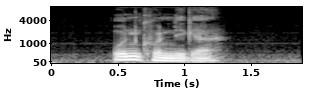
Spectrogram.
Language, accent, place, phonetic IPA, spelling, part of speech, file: German, Germany, Berlin, [ˈʊnˌkʊndɪɡɐ], unkundiger, adjective, De-unkundiger.ogg
- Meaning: 1. comparative degree of unkundig 2. inflection of unkundig: strong/mixed nominative masculine singular 3. inflection of unkundig: strong genitive/dative feminine singular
